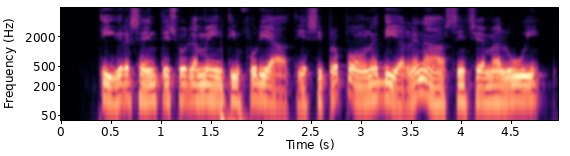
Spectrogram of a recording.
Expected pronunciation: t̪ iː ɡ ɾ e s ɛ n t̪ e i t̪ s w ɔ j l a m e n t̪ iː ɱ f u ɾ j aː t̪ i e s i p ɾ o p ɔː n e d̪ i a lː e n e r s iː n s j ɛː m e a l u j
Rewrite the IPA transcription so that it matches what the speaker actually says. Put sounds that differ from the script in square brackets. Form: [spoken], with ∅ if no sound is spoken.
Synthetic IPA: t̪ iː ɡ ɾ e s ɛ n t̪ e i [∅] s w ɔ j l a m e n t̪ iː ɱ f u ɾ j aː t̪ i e s i p ɾ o p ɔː n e d̪ i a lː e n [a] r s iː n s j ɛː m e a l u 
